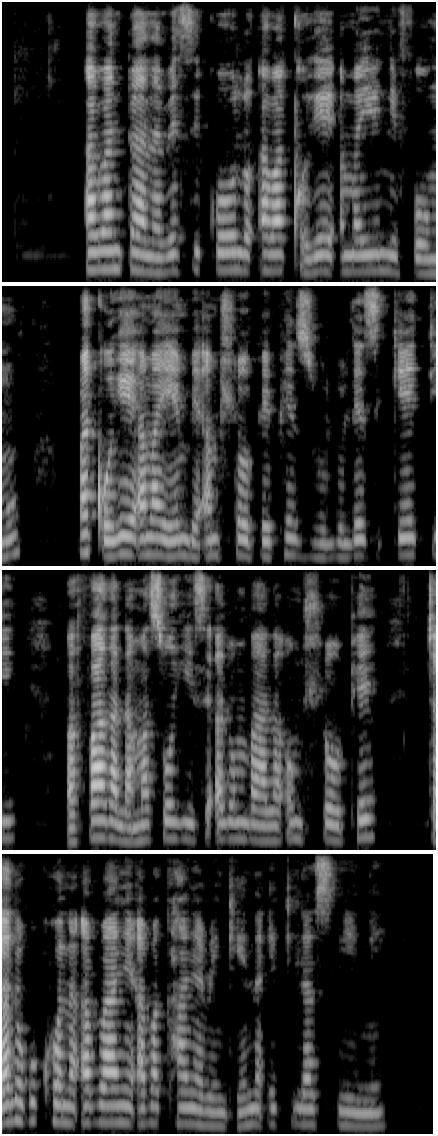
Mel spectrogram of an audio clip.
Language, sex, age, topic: North Ndebele, female, 36-49, education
